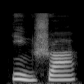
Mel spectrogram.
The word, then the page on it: 印刷: yìn shuā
